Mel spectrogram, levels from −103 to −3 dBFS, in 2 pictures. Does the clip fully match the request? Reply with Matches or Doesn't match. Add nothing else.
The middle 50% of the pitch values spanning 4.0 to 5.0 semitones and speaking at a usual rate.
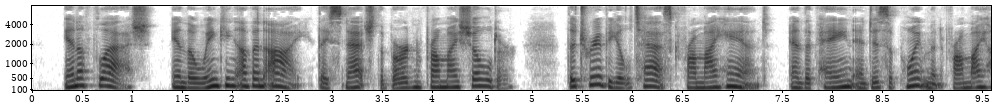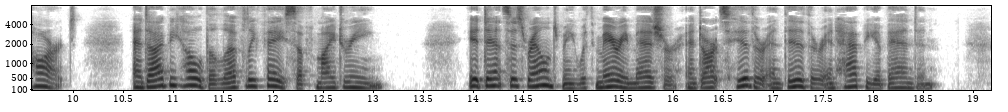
Matches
